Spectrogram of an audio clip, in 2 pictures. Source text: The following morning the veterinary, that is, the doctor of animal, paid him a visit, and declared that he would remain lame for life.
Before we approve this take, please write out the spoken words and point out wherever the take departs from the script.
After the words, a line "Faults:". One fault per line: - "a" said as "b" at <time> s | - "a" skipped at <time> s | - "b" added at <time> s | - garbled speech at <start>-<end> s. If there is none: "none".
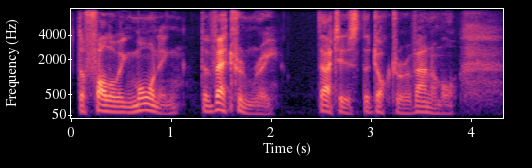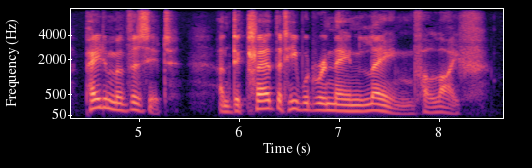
The following morning the veterinary, that is, the doctor of animal, paid him a visit, and declared that he would remain lame for life.
Faults:
none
